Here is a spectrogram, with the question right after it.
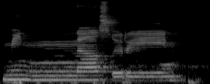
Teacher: Bacaan huruf nun mati dimasukkan ke dalam huruf nun dan didengungkan sepanjang 2 harakat.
